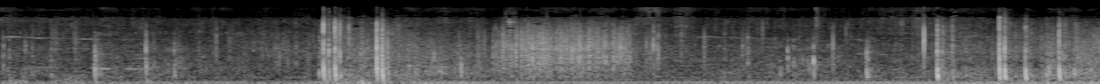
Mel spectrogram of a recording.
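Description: Fireworks going off: scattered sharp bangs and pops, with a cluster of bangs about one and a half seconds in, a crackling hiss around three seconds, and a quick run of bangs near the end, over a steady low hum.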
